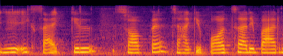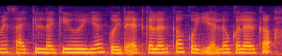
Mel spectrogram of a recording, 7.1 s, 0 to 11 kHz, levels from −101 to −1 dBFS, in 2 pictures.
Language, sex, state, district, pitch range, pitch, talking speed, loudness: Hindi, female, Bihar, Sitamarhi, 205-225 Hz, 215 Hz, 195 wpm, -18 LUFS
